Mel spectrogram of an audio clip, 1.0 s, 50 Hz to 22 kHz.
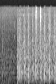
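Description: An MG4 machine gun fires in Battlefield 4, a sudden rapid burst of about ten close, loud shots in fast even rhythm after a brief quiet moment.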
